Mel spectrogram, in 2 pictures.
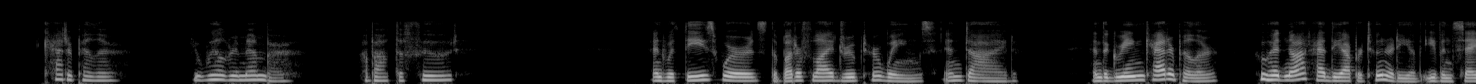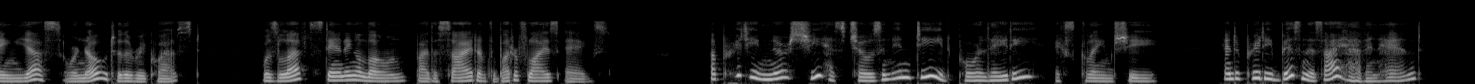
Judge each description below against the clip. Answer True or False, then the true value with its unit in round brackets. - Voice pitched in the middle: True (180 Hz)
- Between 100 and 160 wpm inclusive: True (140 wpm)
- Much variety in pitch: True (5.7 semitones)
